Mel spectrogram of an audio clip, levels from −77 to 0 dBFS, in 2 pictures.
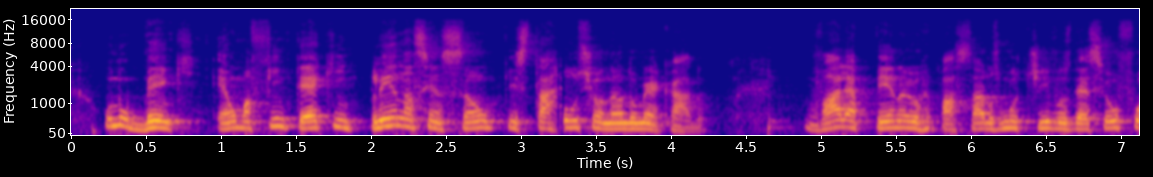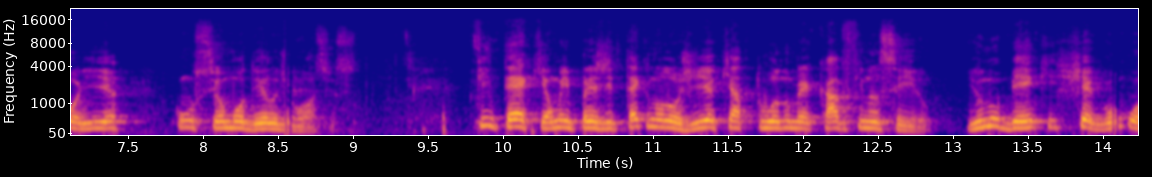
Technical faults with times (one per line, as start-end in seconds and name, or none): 0.00-14.23 sample clock jitter
3.23-3.29 damaged data in a compressed stream
8.53-8.60 damaged data in a compressed stream
14.04-14.11 damaged data in a compressed stream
